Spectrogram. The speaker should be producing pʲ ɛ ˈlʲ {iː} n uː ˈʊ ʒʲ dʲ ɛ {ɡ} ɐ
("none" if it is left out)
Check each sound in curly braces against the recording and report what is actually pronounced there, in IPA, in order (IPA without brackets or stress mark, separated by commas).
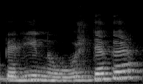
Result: iː, ɡ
